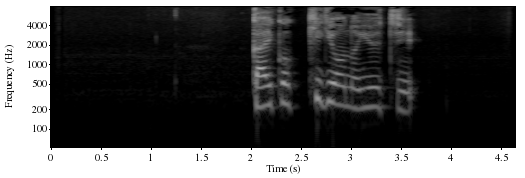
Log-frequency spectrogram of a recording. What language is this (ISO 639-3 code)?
jpn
